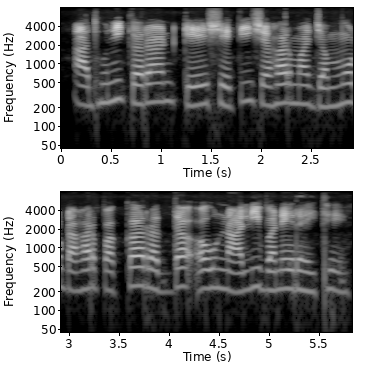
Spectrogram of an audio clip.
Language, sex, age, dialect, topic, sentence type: Chhattisgarhi, male, 18-24, Western/Budati/Khatahi, agriculture, statement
